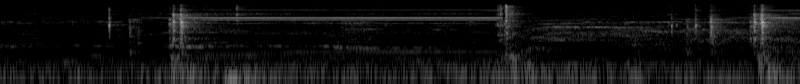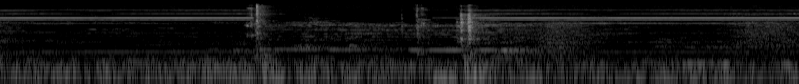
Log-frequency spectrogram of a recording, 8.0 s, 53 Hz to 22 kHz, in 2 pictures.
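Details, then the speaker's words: Saab 9-3 non-start; live bridged to the engine ECU connector pin, ignition on: quiet, then sharp clicks and brief buzzes as throttle body and EGR actuators cycle. The ECU powers up normally and is probably fine. "so when i put that live to there let's see whether we can hear the engine ecu burst into life"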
